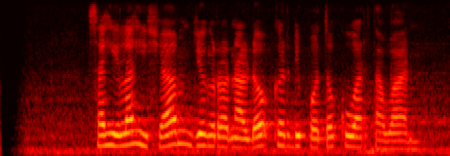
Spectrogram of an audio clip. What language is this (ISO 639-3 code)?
sun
